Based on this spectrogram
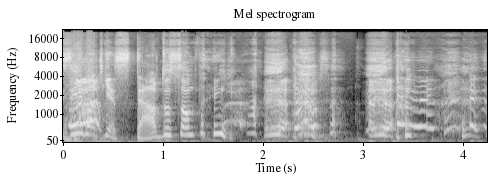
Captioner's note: laughing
